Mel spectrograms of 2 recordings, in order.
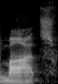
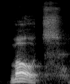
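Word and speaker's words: Motz: And Jeremy Mottz rhymes with boats. Damn it. Moes.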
